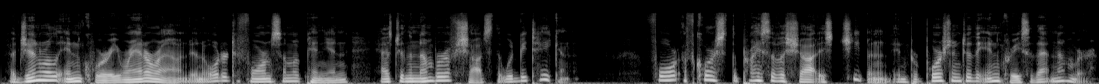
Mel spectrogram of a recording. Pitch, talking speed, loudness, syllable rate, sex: 135 Hz, 215 wpm, -19 LUFS, 6.0 syllables/s, male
